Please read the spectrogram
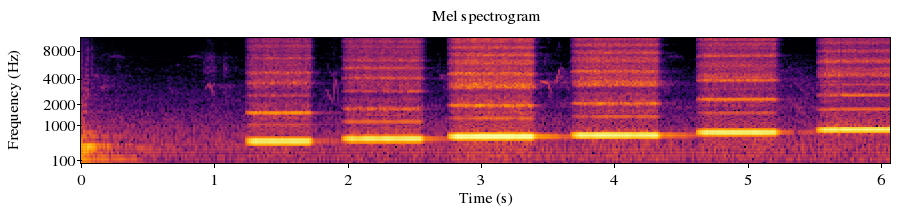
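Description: Pan flute playing a rising scale: starting about a second in, six separate held notes of about half a second each, every note a step higher than the one before.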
